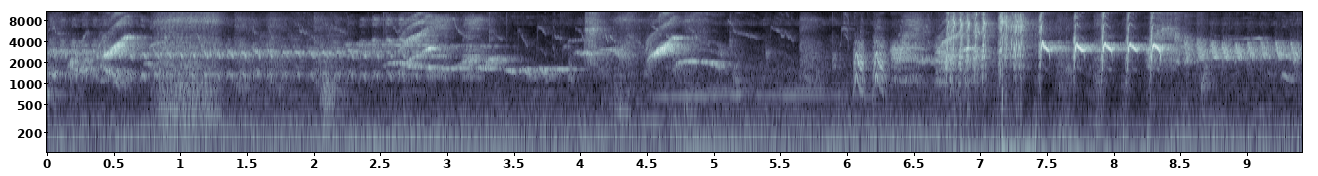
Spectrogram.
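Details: Grey-cheeked bulbul, a training recording for songbird keepers, singing a long varied song: scattered whistled phrases and squeaky notes, then a rapid run of bright repeated chips near the end.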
